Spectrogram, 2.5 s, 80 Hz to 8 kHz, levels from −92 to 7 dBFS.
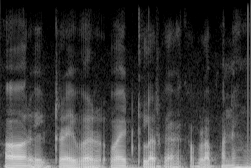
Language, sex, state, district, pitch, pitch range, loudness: Hindi, male, Jharkhand, Garhwa, 110 Hz, 105-135 Hz, -16 LUFS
